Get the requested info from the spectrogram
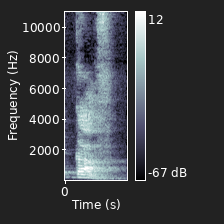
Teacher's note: কাফটা অফের থেকে জীবের কিছুটা সামনে থেকে একদম শেষ প্রান্ত থেকে নয় কিছুটা সামনে থেকে উচ্চারিত হবে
